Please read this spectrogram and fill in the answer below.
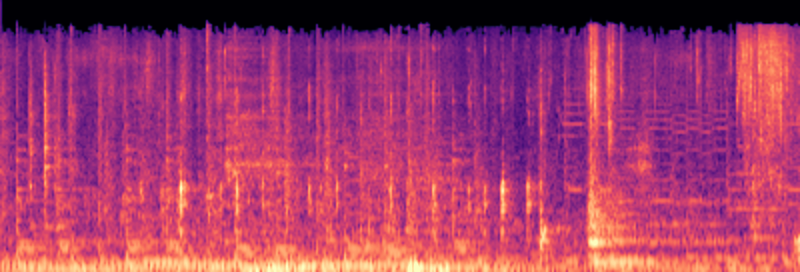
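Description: Light clicks and knocks from a plastic reverse-osmosis filter housing being unscrewed and lifted off, with a splash of water starting near the end as the bowl comes away. Background music plays throughout.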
